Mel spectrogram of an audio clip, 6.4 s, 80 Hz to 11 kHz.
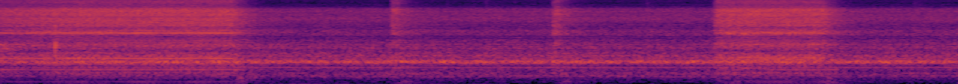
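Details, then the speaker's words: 2000 Jeep Cherokee 4.0L, underhood fuse box, key on engine off: steady electrical buzz with high whine starting and stopping as a fuse is disturbed; hairline-cracked blown fuse chattering the ASD relay, causing start-then-stall unless throttle given. "Well, sometimes these fuses can be blown in just hairline cracks, and touching them can cause them to connect."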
